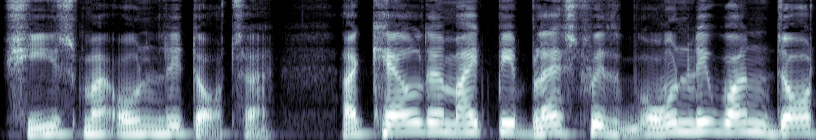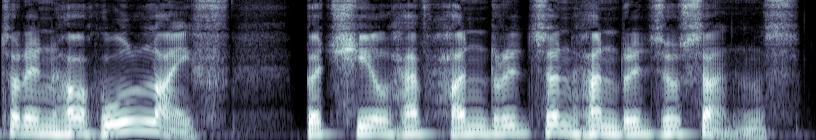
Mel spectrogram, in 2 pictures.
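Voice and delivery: lightly voiced old Kelda, a hint of Scots; old Scottish Kelda. A narrator's reading. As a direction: speak as the old pixie mother, proud and homely.

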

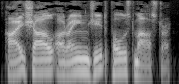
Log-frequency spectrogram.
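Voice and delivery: slow, heavy clay-giant voice; golem rumble. Acted.

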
